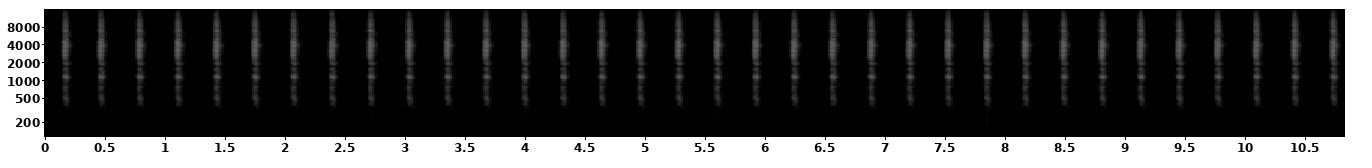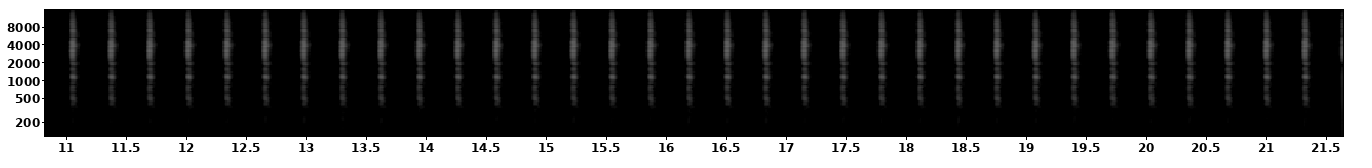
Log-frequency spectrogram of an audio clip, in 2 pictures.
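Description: Metronome clicking faintly and evenly, about three clicks a second, with a faint low hum underneath.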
